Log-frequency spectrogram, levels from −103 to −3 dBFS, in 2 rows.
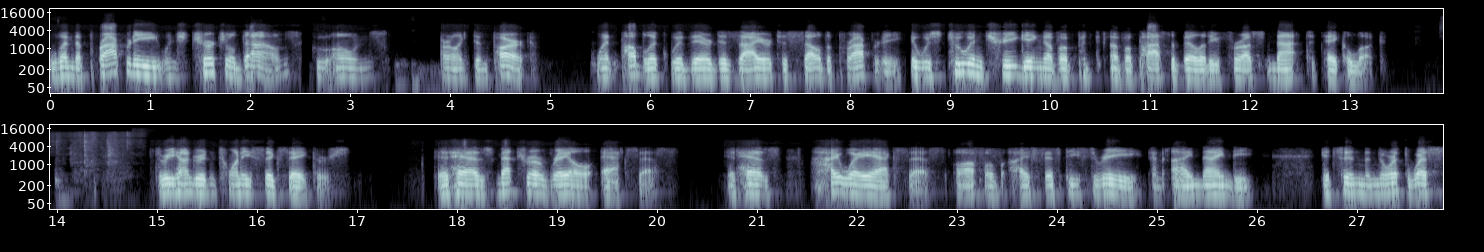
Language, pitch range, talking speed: English, 105-125 Hz, 115 wpm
